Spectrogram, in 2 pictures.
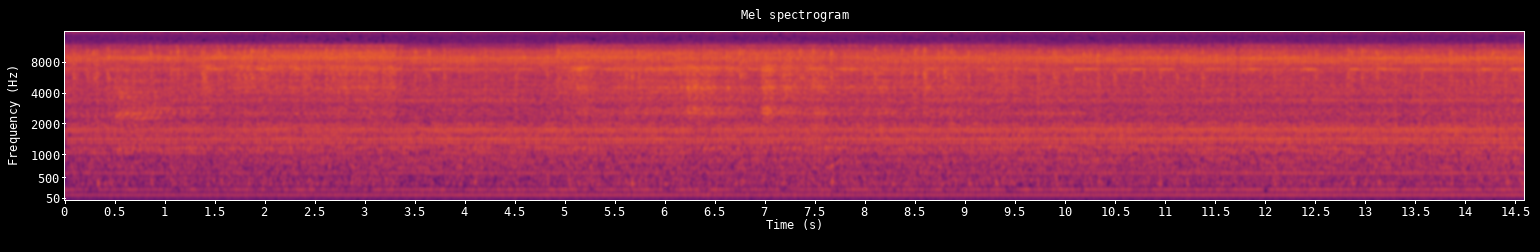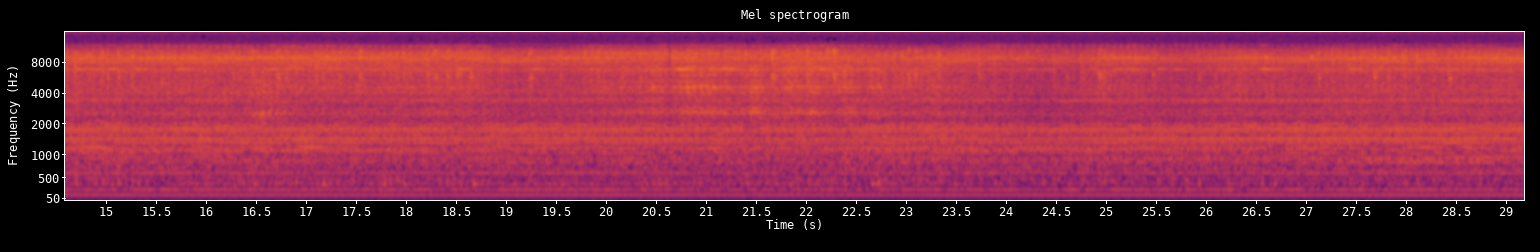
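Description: A small 6-inch metal lathe running with a steady motor hum while a cutting tool takes a light cut on a spinning brass clock barrel.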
